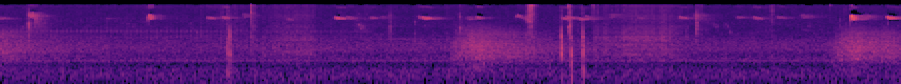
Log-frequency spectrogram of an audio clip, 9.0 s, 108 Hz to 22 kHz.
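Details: Long-tailed tits (Aegithalos caudatus) at home in Ljubljana on 4 January 2023: thin, very high, faint see-see notes scattered through, over steady hiss with a few brief knocks and rustles.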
